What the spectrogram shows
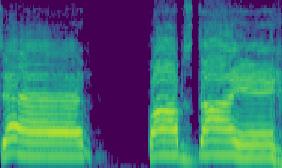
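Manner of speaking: put-on shrill, loud yell with one word drawn out. Retelling a scene where a character sees bleeding eyes: imitating a yell. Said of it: "sees that his eyes are bleeding and yells".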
